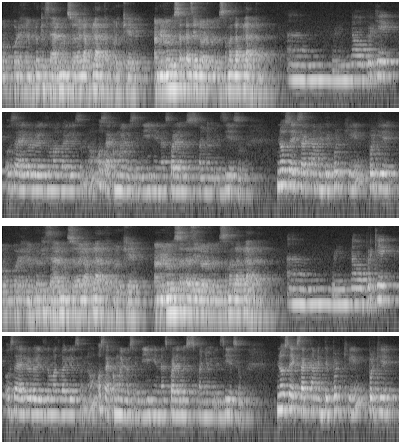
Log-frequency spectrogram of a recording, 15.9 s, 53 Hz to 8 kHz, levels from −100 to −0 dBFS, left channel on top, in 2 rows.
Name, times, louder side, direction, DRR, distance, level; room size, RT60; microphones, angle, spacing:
voice 1, 0.0-2.7 3.0-5.2, left 2 dB, 45° left, -2 dB, 2.3 m, -23 dB
voice 2, 5.7-7.7 8.0-12.8 13.4-15.7, right 1 dB, 80° right, 0 dB, 1.7 m, -27 dB
13.0 x 5.9 x 3.5 m, 1.2 s
head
